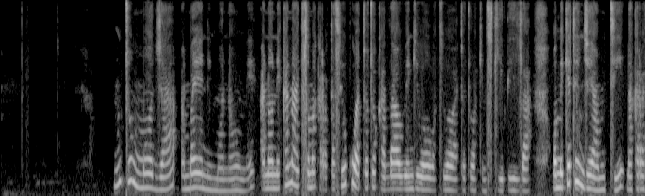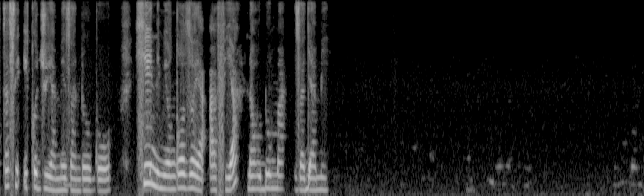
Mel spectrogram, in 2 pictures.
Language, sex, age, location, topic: Swahili, female, 25-35, Nairobi, health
